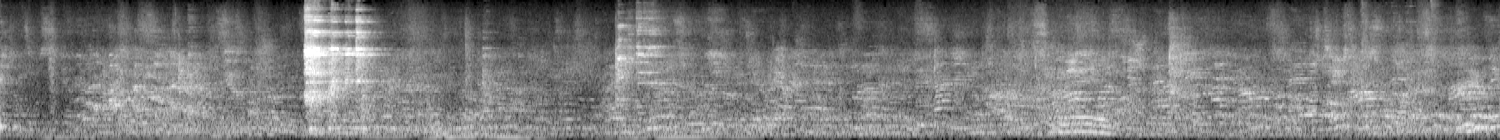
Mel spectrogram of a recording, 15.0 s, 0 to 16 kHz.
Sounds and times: dishes 0:03.0 - 0:03.9
dishes 0:06.2 - 0:06.8

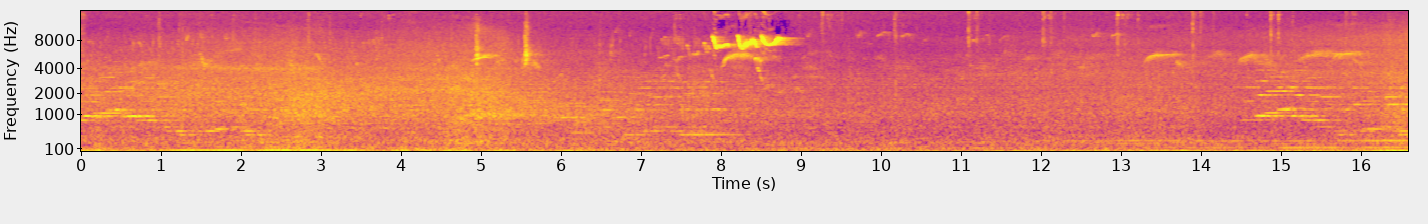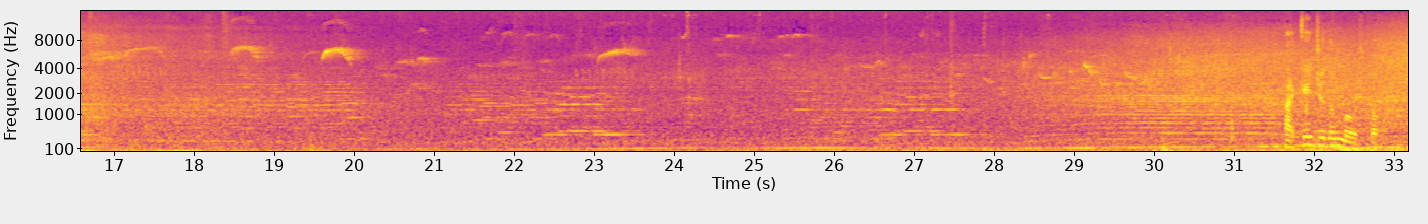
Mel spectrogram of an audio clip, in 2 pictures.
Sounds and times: clarinet 0:00.0 - 0:02.6
traffic 0:00.0 - 0:33.1
clarinet 0:14.5 - 0:17.0

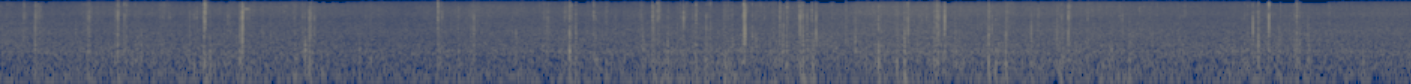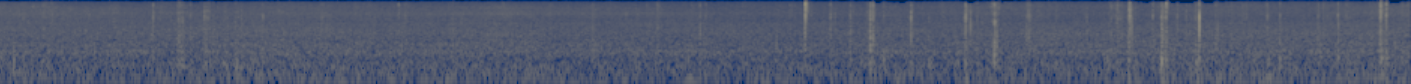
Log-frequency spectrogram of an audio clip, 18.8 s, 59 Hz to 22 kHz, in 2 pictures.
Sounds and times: flag flapping in the wind 0:00.0 - 0:18.8

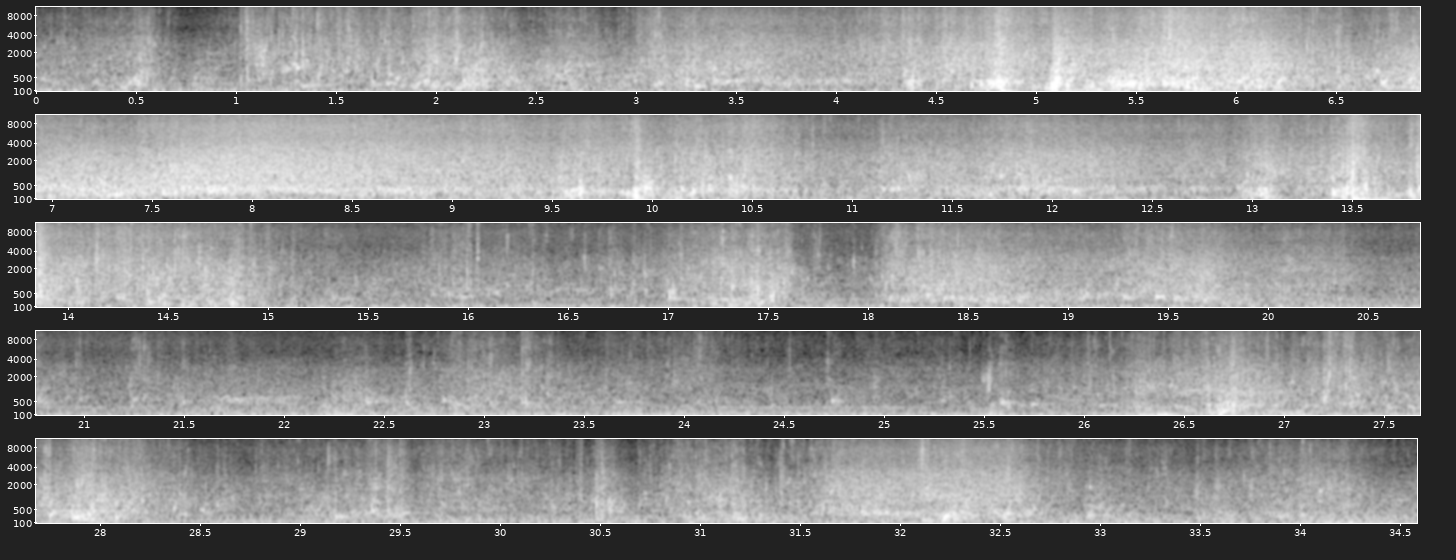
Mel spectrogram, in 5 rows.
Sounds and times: Tide 0:00.0 - 0:34.5

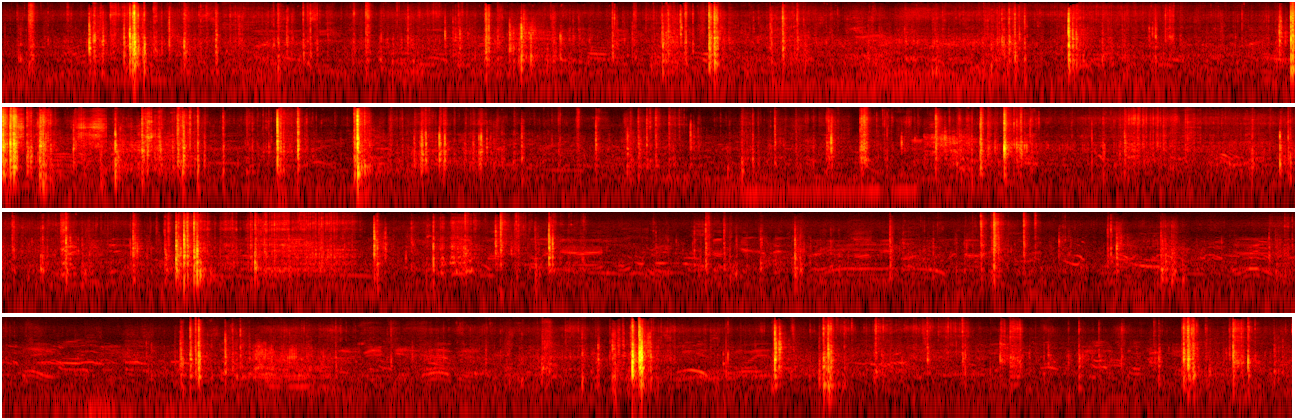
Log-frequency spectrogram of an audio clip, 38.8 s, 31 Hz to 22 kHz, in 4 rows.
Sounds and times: skating 0:00.1 - 0:13.5
skating 0:30.0 - 0:38.7

